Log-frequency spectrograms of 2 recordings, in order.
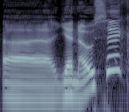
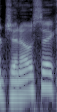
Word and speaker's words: Janosik: And then we also got Janosik or Janosik, however, depending on how you pronounce it. It is Slavic, so I kind of like Janosik better.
